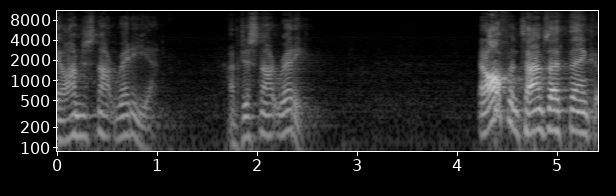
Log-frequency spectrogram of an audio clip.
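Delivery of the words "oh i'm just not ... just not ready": soft, hesitant voice of someone putting off God; reluctant seeker. Retold or imitated. Seeker putting off the preacher, in a soft reluctant voice. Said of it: "They say".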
